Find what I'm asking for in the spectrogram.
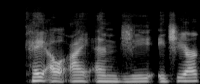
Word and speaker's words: Klingher: Baldwin III, Rust Movie Productions LLC, Eldorado Pictures, Ryan Donnell Smith, Langley Allen Cheney, Thomasville Pictures LLC, Nathan Kling, Klingher, K L I N G H E R, Klingher, um, Ryan Winstrin, Winstrine, Winstein, Winterstein.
